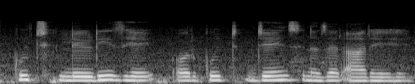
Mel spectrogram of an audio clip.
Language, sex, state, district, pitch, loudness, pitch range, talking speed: Hindi, female, Chandigarh, Chandigarh, 185 Hz, -13 LUFS, 180-195 Hz, 145 wpm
